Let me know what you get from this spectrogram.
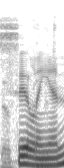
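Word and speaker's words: Cillian: I've always mispronounced it as Silian. Problem and also to encourage the keepers to fight. Like Silian Murphy.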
